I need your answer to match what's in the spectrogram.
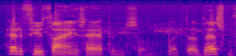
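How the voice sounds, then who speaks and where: A man with a rural Alabama accent tells personal stories in an informal fireside storytelling style, folksy and rambling, pausing often and recounting who said what. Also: medium pitch, expressive, gravelly, a little hiss or hum. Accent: Southern US, rural Alabama. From Alabama, United States. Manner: folksy, rambling, with pauses and reported dialogue. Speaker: storyteller and homesteading channel host.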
